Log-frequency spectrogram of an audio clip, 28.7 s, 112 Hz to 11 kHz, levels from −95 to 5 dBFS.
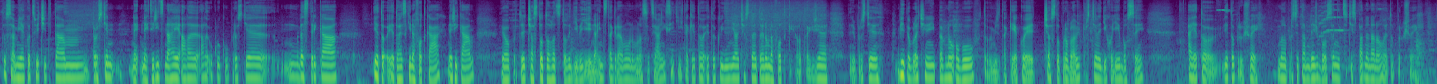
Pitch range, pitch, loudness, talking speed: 150-160 Hz, 155 Hz, -26 LUFS, 195 wpm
